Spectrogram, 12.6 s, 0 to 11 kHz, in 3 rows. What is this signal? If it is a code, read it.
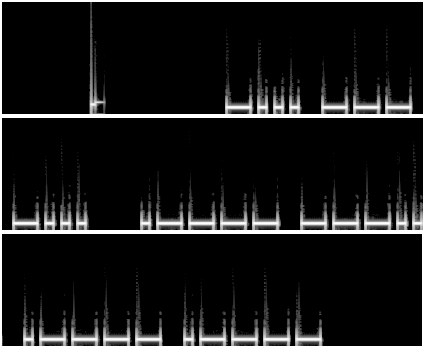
Morse code, heard as a keyed tone, about 15 wpm, 700 Hz. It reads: BOB 1811
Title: CWT Exchange 15wpm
